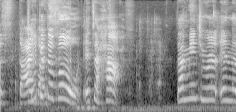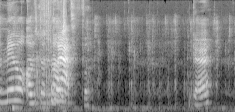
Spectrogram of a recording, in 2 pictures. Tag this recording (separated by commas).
Speech, Computer keyboard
